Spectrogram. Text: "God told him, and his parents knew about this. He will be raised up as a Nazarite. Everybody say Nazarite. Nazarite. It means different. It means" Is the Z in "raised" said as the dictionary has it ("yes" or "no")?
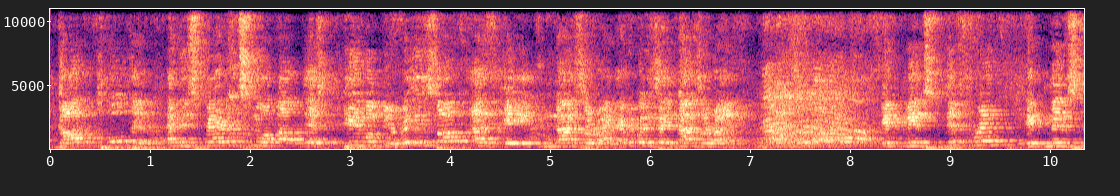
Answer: yes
